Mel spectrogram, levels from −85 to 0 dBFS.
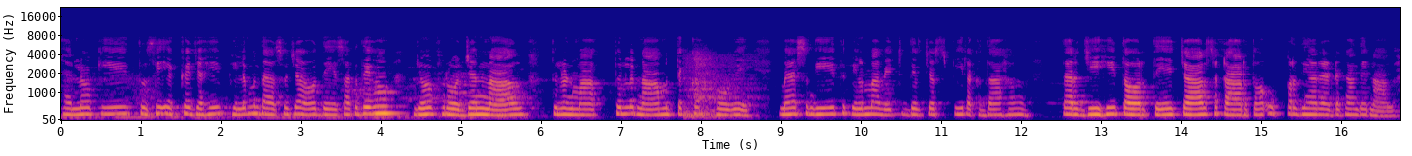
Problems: none marked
